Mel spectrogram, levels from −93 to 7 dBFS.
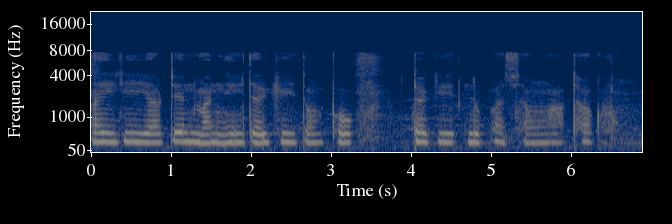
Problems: background sounds at intervals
